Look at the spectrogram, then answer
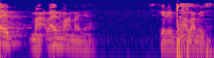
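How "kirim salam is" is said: "Kirim salam, is" diucapkan rendah dan singkat; kirim salam putus. Shown as a demonstration. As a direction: ucapkan "is" dengan cepat seperti memutus hubungan. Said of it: "Dengan intonasi yang berbeda". (intonasi putus pada "Kirim salam, is")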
